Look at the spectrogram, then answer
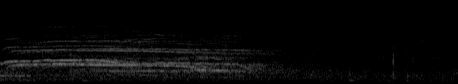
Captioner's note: audience members cheer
